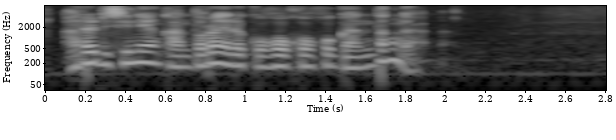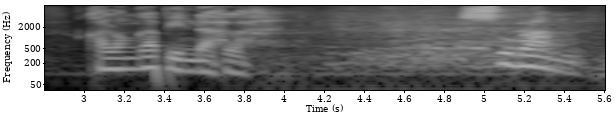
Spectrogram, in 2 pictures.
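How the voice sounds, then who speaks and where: A man's voice: on the high side, animated, fairly quick, darkish tone. A male preacher telling a story in a sermon, conversational and joking, acting out the people in it.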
